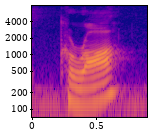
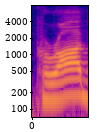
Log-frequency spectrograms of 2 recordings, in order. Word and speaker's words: Qarah: There's a Hebrew word called, I don't know if I'll say this right, but it's Qarah, Q-A-R-A-H. Yeah, we have it up there.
